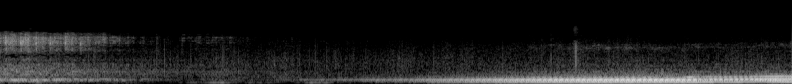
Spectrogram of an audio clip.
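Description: A taxi's car engine hums along, dipping quieter for a moment before revving back up into a louder, steady droning rumble, with no voices present.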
